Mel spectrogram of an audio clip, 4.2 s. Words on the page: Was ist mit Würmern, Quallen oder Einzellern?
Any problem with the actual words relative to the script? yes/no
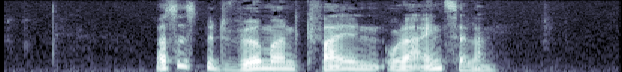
no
